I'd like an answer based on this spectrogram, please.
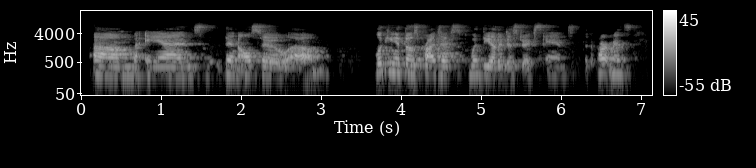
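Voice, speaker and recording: A woman at a medium pitch, fairly even in intonation, with audible room echo. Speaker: city staff presenting committee report. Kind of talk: council meeting report. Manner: fast.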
